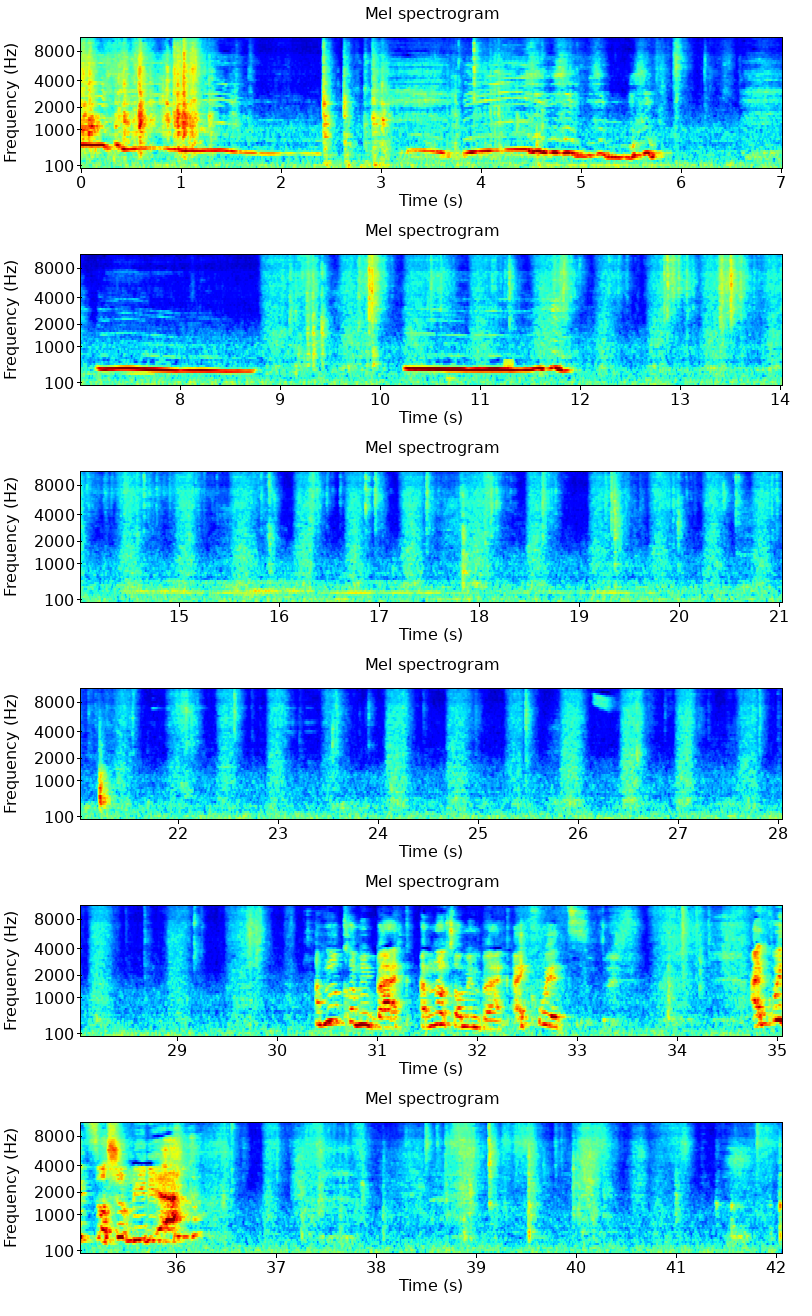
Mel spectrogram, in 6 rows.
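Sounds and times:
woman humming: 0.0s - 2.5s, 3.3s - 5.9s, 7.2s - 8.8s, 10.2s - 12.0s
brush sweeping into plastic dustpan: 11.0s - 30.3s, 33.8s - 42.0s.

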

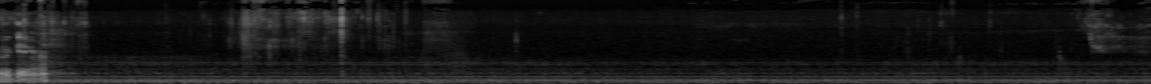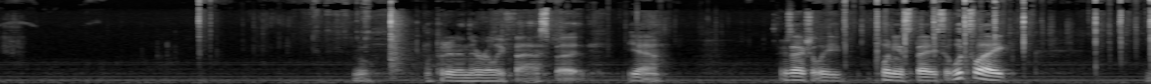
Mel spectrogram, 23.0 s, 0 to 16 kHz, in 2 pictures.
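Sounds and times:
fan motor hum: 0.0s - 23.0s
glass vial crackles and clicks: 13.0s - 14.5s, 17.6s - 23.0s.

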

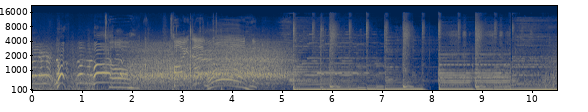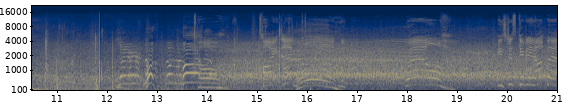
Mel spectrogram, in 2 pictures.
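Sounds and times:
players shouting: 0.0s - 5.3s, 10.4s - 21.0s
crowd roar: 0.0s - 5.8s, 10.4s - 21.0s.

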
